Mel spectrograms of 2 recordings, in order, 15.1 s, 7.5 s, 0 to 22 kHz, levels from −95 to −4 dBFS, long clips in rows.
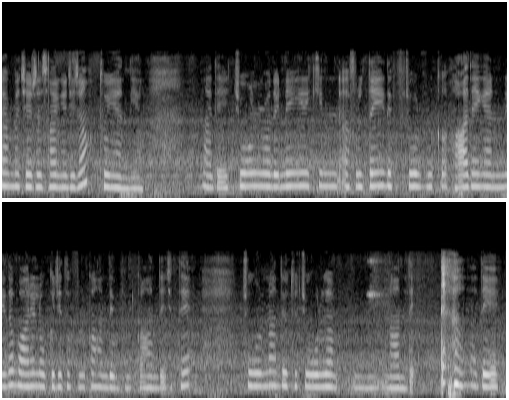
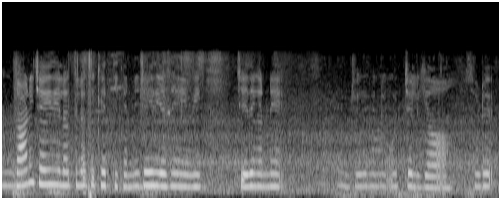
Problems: constant background noise, background conversations at intervals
